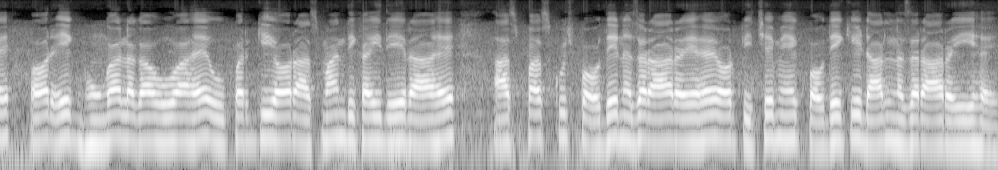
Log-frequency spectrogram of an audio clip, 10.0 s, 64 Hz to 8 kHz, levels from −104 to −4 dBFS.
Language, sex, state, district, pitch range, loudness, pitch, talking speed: Hindi, male, Maharashtra, Aurangabad, 135-150 Hz, -11 LUFS, 145 Hz, 190 wpm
